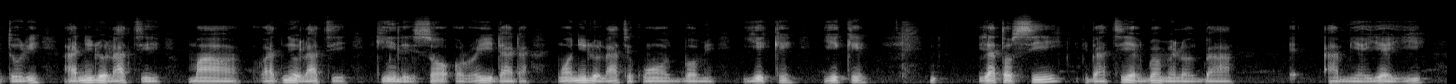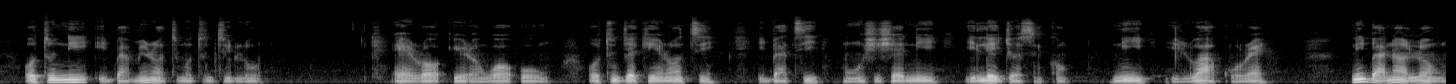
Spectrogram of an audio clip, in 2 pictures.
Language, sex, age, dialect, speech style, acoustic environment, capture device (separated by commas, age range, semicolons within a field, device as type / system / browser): Yoruba, male, 25-34, Nigeria - Lagos Yoruba, relaxed; focused, nature; appliances, mobile / Linux / Chrome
